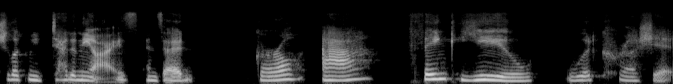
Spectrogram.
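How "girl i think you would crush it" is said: sweet little voice, very slow and drawn out. Retelling what a woman told her about a Success Club trip, imitating a sweet little voice. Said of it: "in that sweet little voice".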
